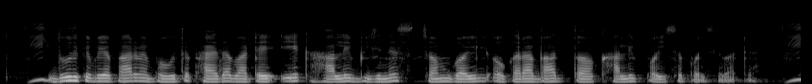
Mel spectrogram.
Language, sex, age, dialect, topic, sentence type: Bhojpuri, male, 18-24, Northern, agriculture, statement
